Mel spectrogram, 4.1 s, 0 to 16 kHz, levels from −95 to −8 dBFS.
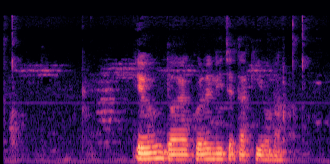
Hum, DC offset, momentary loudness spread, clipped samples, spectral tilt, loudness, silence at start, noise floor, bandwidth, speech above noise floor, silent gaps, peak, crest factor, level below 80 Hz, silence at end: none; under 0.1%; 24 LU; under 0.1%; -8.5 dB/octave; -25 LUFS; 0.15 s; -55 dBFS; 11.5 kHz; 31 dB; none; -4 dBFS; 22 dB; -54 dBFS; 0.55 s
